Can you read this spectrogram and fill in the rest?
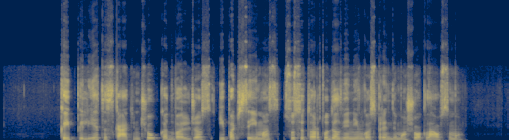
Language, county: Lithuanian, Telšiai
